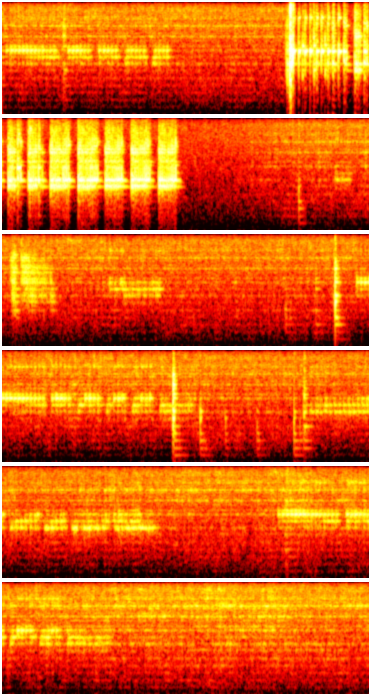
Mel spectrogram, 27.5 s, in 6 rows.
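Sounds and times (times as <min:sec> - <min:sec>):
frog croaking: 0:00.0 - 0:02.2, 0:03.6 - 0:06.9, 0:08.8 - 0:09.9, 0:10.5 - 0:11.3, 0:13.3 - 0:16.4, 0:17.4 - 0:20.3, 0:21.8 - 0:24.4.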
